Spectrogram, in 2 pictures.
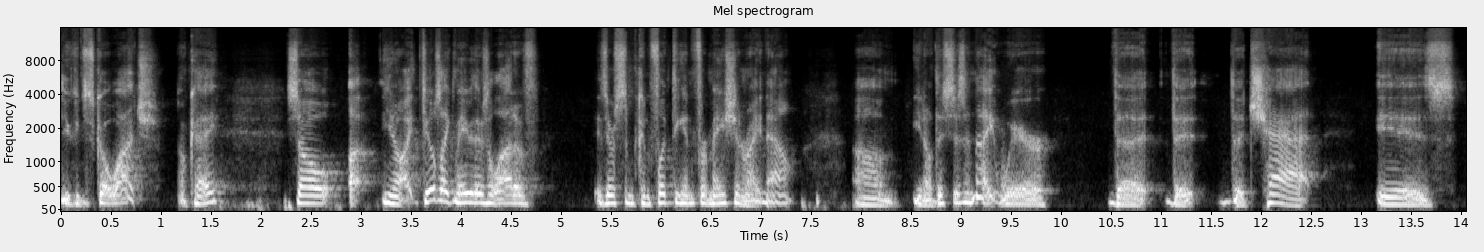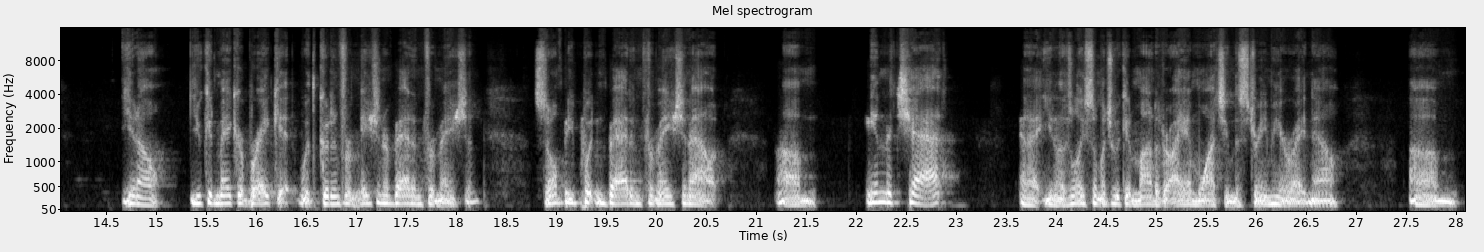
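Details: Adult man about five to five and a half weeks after vocal cord surgery, improving daily but unchanged today after heavy voice use and no sleep: dysphonia after vocal cord surgery.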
